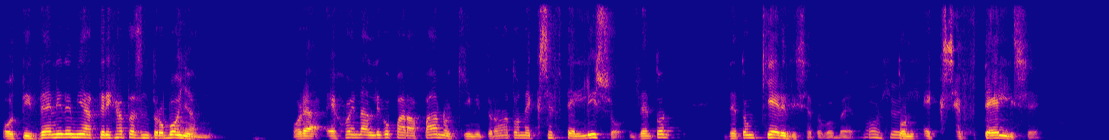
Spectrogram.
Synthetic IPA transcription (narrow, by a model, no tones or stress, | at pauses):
o̞t̪iðe̞nine̞mɲɐt̪ɾixɐpot̪ɐs̬int̪ɾo̞bo̞ɲɐmu | o̞ɾe̞ɐʔe̞xo̞e̞nɐliɣo̞pɐɾɐpɐno̞cinit̪ɾonɐt̪o̞ne̞kse̞ft̪e̞liso̞̰ðe̞nt̪o̞n | ðed̪o̞ɲce̞ɾðise̞t̪o̞ɡo̞bḛɾt̪o̞ne̞kse̞ft̪e̞lise̞̰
